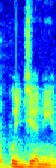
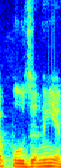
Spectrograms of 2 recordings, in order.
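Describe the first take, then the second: First: "पूज्यनीय" with an added y after j; wrong pronunciation. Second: "पूजनीय" with no y after the j; correct pronunciation. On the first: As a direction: slip a y-glide into "पूज्यनीय". ("पूज्यनीय" का गलत उच्चारण, ज्य के साथ) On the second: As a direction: say "पूजनीय" slowly with a plain j. ("पूजनीय" का सही उच्चारण, ज के बाद य नहीं) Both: Shown as a demonstration. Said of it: "पूजनीय not पूज्यनीय".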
